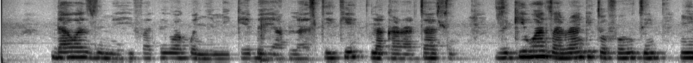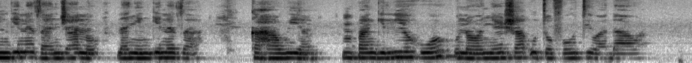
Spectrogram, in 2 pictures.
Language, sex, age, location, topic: Swahili, female, 18-24, Nakuru, health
